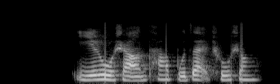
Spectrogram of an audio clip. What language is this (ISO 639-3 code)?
zho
